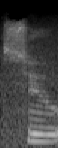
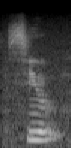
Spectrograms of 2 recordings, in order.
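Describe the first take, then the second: First: The name is said with an American pronunciation. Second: The name is said with its native pronunciation. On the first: Americans get the name wrong. The speaker calls it wrong. "they're gonna be like Sue" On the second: This is how the name is really said. The speaker calls it right. "It's Sue"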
